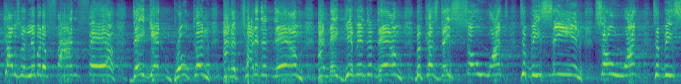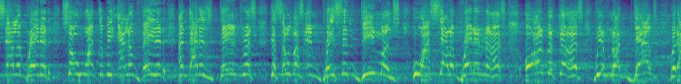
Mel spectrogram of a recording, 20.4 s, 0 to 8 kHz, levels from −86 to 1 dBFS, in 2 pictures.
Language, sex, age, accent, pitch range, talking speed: English, male, 40-59, American, 275-355 Hz, 165 wpm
